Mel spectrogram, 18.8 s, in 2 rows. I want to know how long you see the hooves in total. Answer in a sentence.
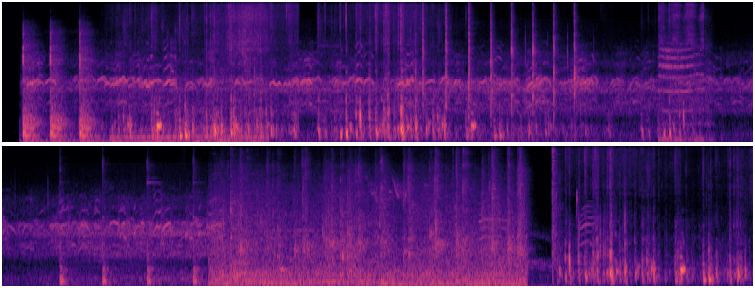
The hooves can be heard for 14 seconds in total.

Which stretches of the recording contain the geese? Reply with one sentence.
The geese can be heard from 0.2 to 12.2 s.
